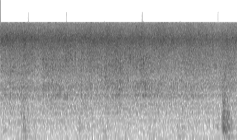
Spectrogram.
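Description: Sliced red onions sizzling steadily in a hot frying pan while being stirred with a spatula.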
